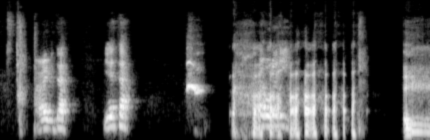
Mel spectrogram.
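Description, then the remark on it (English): A three-year-old male dog whines in a few short, high-pitched bursts, with people talking around and between the whimpers. “Top dog, as the dog's trying to say.”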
